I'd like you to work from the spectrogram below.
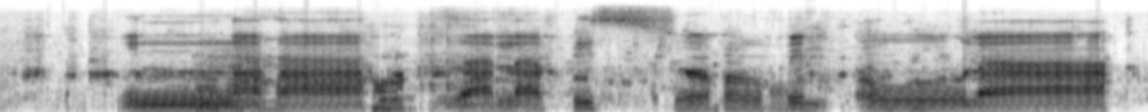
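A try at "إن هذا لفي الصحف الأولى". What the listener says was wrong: হা জালের সাথে টান হবে, মধ্যে তো ভাই। হা জালে টান হয়নি। ইন্না হাযা।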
